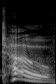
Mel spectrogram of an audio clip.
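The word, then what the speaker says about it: טוב: and that word better is the Hebrew word Tove all right didn't Sato I said Tove okay put a V at sounding at the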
